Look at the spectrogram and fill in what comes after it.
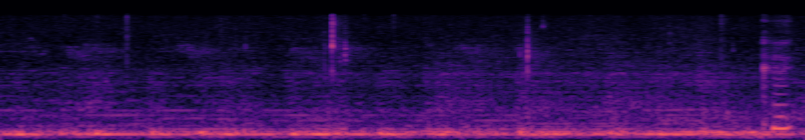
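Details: Quiet indoor room with a steady low hum, soft murmured voices and a few faint clicks, no animal sounds.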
